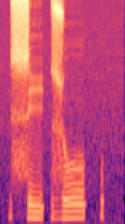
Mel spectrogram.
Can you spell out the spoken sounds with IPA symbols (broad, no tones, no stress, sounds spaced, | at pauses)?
s i ʔ z u ʔ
